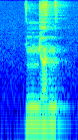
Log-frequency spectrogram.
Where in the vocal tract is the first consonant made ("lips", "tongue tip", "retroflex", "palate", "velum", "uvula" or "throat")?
palate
